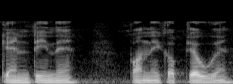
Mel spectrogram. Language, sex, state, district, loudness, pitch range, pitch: Hindi, male, Rajasthan, Bikaner, -17 LUFS, 90-100 Hz, 95 Hz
